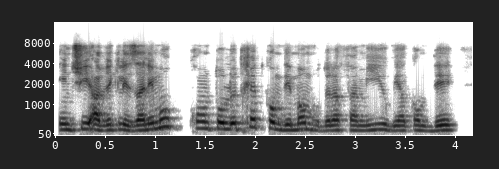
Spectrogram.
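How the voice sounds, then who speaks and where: In this grammar lesson, a university language instructor goes over points again and again with patience, pausing often to make sure students keep up. The voice is mid-range, fairly quick, and darkish, with lo-fi recording quality.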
